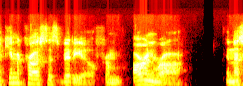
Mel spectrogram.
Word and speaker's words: Aron Ra: weeks ago I came across this video from Aaron raw and that's how you pronounce his name Aaron um he is a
